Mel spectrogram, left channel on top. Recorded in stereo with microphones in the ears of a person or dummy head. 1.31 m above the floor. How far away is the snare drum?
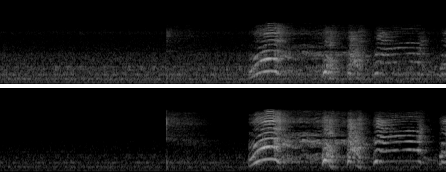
I don't hear a snare drum.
